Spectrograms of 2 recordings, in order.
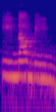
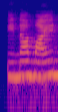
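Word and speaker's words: enamine: ठीक है, तो इसको कंबाइंड में इन और अमीनो अलग अलग नहीं बोलते, इसको इनामीन बोलते हैं। क्या बोलते हैं, इनामीन, इन एमाइन ग्रुप, इनामाइन या इन एमाइन, जो प्रोनाउंस करना चाहो, ENAMIN, इनामाइन ग्रुप।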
